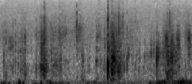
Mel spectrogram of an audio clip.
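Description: Quiet footsteps on stony desert ground: a few separate steps about a second apart.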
